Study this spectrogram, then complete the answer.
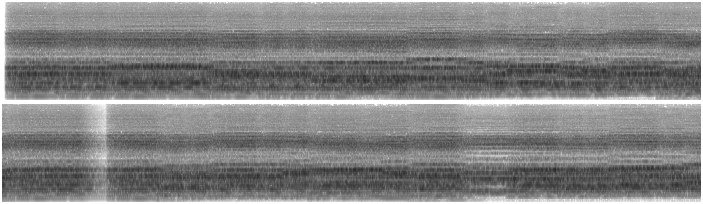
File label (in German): Heilige Nacht Tutti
